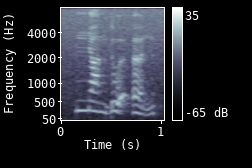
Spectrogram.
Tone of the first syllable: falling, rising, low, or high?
low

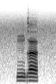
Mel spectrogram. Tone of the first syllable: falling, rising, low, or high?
low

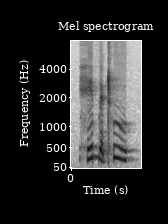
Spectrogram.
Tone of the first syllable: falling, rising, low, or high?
rising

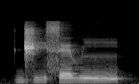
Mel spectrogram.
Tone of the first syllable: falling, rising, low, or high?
low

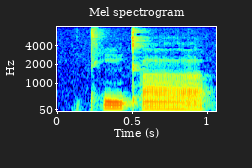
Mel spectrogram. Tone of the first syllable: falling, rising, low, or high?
high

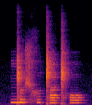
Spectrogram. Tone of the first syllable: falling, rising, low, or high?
high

